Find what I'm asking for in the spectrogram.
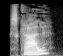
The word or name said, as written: skral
